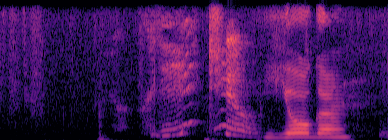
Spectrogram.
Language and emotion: Russian, neutral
